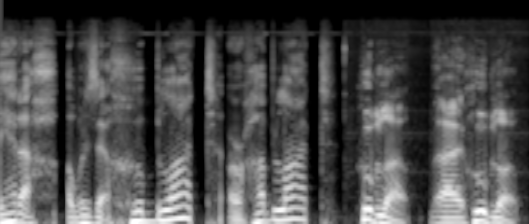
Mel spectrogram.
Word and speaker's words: Hublot: I don't know uh what is a Hublot Hublot I think oh yeah I think it's a French pronunciation this is what I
